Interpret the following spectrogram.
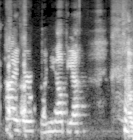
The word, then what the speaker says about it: Tiger: for some reason but i had so many interesting pronunciations of my name that i thought well let me help people out because i to get to share tigger to gray i'm like tiger let me help you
